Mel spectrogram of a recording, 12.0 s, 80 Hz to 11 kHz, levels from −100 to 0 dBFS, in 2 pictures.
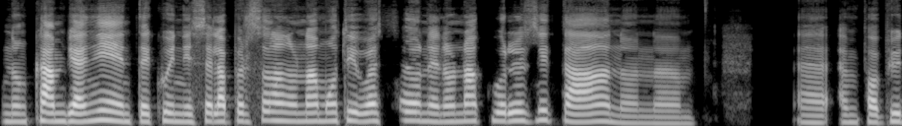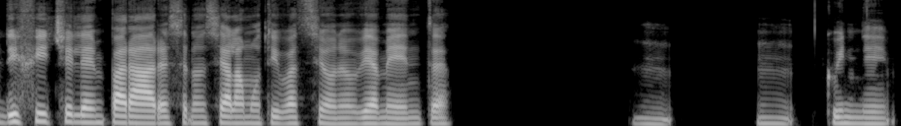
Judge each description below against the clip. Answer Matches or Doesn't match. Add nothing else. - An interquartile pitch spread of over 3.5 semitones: Matches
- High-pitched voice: Matches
